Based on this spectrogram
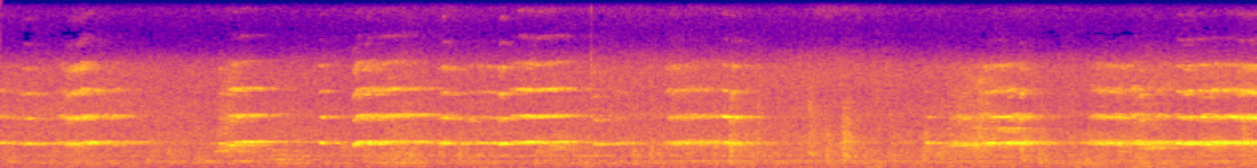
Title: Fatih köprüsü metro girişi.Gürültülü gıcırtılı yürüyen merdiven sesi.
